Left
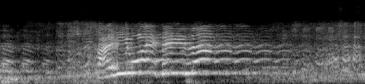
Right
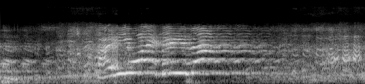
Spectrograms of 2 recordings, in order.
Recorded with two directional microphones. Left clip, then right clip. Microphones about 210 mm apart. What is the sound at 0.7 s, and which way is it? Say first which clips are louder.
Children playing: right 4 dB; 55° left (ahead or behind).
